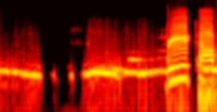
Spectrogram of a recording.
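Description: A person's voice holding a long, steady hum at one pitch, broken once by a short gap, with speech starting again near the end.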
